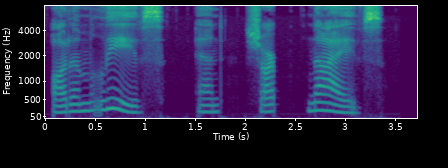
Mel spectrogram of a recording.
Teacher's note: Sometimes a consonant changes, as with words that end in an F sound, such as leaf. The voiceless sound f takes on a voiced quality, or v, and an s sound is added to the word.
